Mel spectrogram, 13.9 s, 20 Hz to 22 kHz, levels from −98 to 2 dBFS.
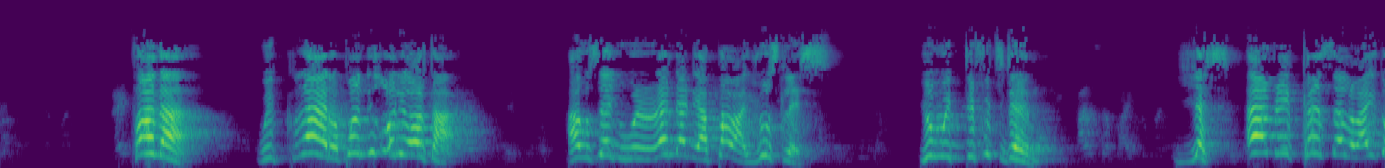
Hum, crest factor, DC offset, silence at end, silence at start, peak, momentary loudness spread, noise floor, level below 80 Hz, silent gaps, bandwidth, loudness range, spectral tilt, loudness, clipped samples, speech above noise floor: none; 20 dB; under 0.1%; 0 s; 1.35 s; -8 dBFS; 16 LU; under -90 dBFS; under -90 dBFS; 5.57-5.64 s, 8.95-9.16 s; 9.2 kHz; 9 LU; -0.5 dB/octave; -26 LUFS; under 0.1%; over 64 dB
